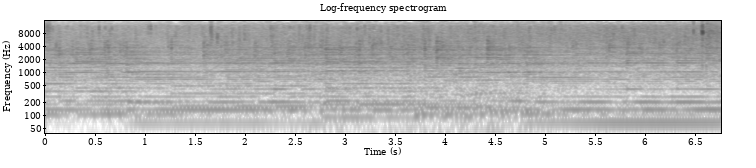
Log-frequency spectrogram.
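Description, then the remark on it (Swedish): A steady hiss of rain, part of the music of a song rather than real rain, runs throughout, layered over sustained, droning musical tones at an even, moderate loudness with no voices. “Nu blir det, blir det dåligt väder också. Nu regnar skiten bort.”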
